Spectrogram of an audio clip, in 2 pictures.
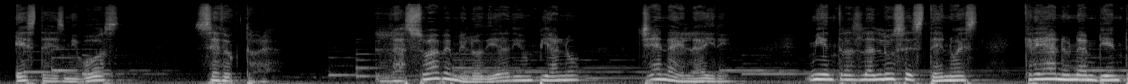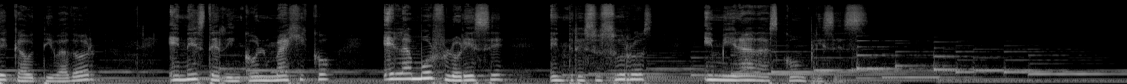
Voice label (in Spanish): Seductora Musicalizado, locutora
